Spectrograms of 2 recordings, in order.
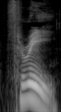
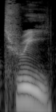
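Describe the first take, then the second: First: It begins with a soft th sound. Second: It begins with a hard t sound. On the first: The speaker calls it right. "O correto é three" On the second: The speaker calls it wrong. "e não tree"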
